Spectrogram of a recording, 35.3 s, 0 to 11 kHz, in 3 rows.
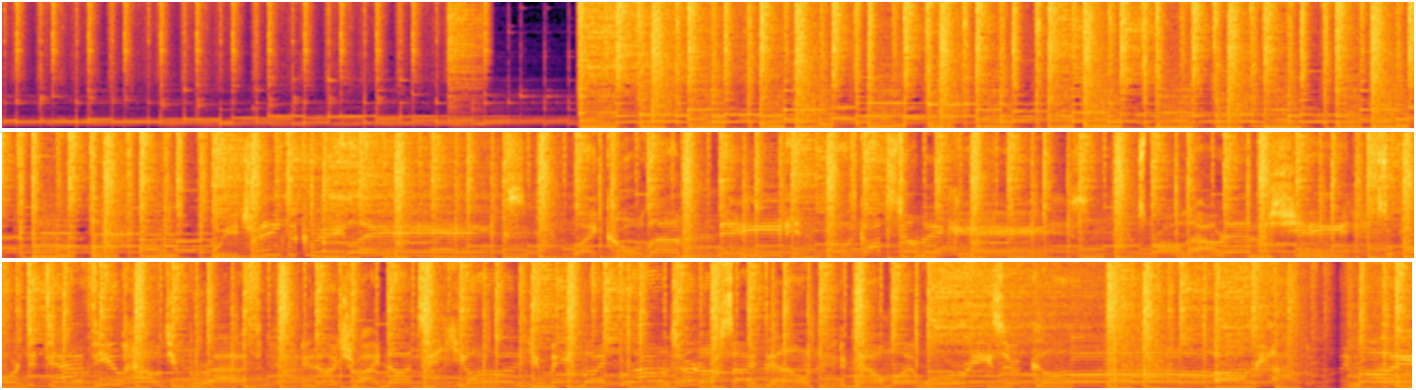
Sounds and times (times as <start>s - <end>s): Music: 0.0s - 35.2s.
